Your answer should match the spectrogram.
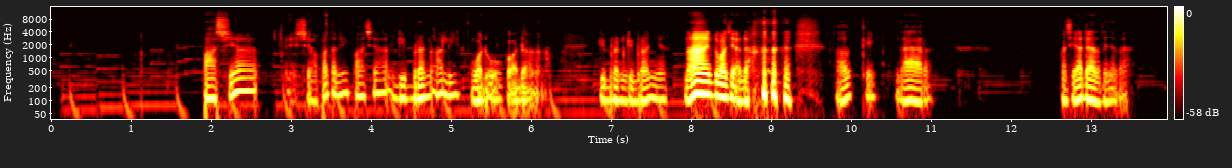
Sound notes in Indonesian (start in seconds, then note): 10.0 tertawa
